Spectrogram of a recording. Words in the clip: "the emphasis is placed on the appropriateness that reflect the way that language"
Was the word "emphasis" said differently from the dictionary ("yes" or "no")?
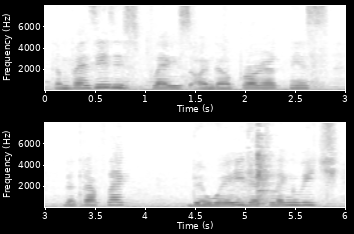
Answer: yes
